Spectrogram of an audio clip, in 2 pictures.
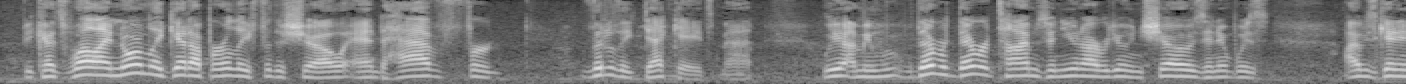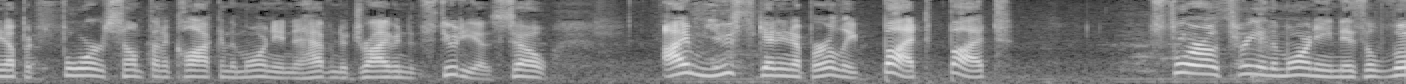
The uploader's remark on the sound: We broadcast live from Royal Liverpool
